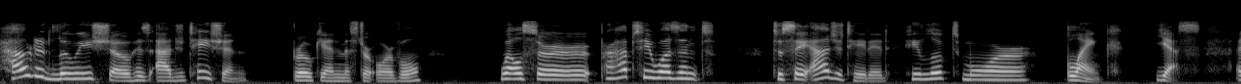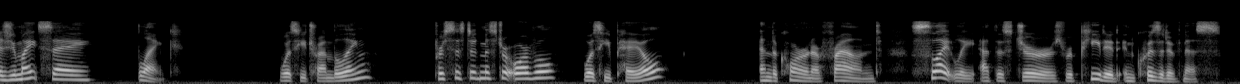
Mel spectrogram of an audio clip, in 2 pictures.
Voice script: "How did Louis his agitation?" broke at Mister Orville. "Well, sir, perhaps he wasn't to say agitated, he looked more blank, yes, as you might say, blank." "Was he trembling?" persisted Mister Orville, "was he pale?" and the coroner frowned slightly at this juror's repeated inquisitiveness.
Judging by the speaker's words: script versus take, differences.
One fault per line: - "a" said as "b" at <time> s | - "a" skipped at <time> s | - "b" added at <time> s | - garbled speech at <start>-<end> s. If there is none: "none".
- "show" added at 0.9 s
- "at" said as "in" at 3.2 s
